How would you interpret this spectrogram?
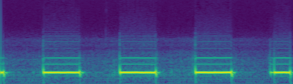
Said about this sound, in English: It's busy. I'll try it one more time. Okay. I knew that was a busy.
